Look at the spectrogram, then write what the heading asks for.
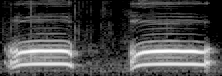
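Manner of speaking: high loud building oh, oh. Pretend. Reading to a child, high loud excited oh, oh. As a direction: gasp out the oh as the tension peaks. Stretching the slingshot.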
